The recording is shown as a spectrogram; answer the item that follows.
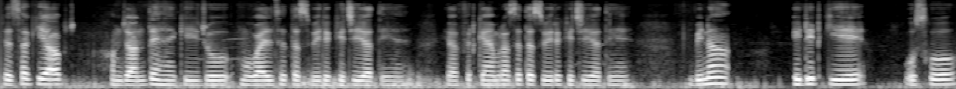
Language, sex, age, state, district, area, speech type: Hindi, male, 18-30, Uttar Pradesh, Bhadohi, urban, spontaneous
